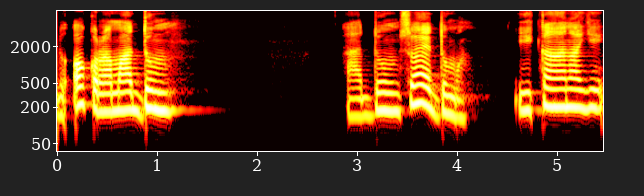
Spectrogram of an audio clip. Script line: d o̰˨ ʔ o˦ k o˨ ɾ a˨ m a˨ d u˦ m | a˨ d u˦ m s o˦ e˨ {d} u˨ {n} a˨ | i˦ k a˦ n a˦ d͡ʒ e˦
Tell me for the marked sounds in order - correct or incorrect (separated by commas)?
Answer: correct, incorrect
